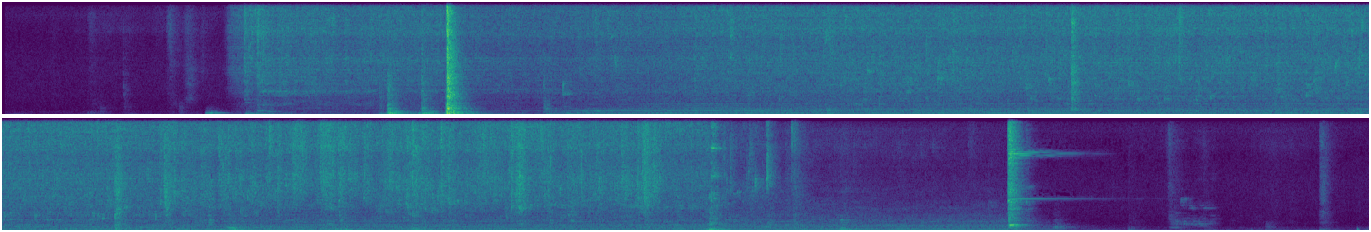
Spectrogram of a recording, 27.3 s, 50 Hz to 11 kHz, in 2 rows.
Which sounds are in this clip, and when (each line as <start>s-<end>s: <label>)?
2.3s-21.1s: running water
3.8s-24.6s: microwave
10.8s-11.1s: light switch
14.7s-16.4s: footsteps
